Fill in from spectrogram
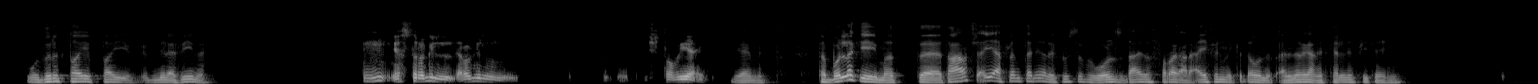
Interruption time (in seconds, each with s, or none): none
